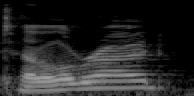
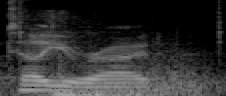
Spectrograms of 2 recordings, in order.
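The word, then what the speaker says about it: Telluride: enjoying the premiere and tell her ride that's how you say it tell a ride does the kia tell a ride i always call it tell you ride be a teleride okay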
